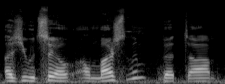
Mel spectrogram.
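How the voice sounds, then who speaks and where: A man's voice: fairly high pitch, expressive, brisk, darkish tone, slight background noise. A man with an Australian accent calling drag races in live commentary, chatty and upbeat in easy banter.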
